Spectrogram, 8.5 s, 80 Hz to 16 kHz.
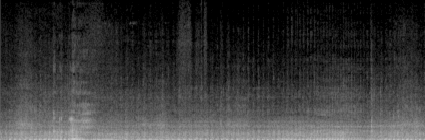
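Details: Royal Enfield Electra (model launched 2001–2002, first with CDI ignition), kick-started, after fixing complaint of missing and poor pulling despite repeated carburettor cleaning: steady, even big-single thump at relaxed idle, firing clean with no misses; engine healthy.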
